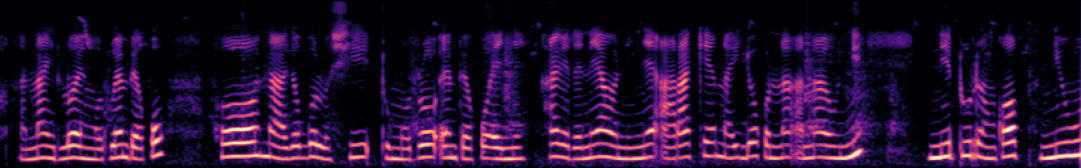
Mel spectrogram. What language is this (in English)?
Masai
